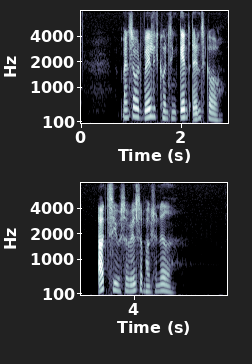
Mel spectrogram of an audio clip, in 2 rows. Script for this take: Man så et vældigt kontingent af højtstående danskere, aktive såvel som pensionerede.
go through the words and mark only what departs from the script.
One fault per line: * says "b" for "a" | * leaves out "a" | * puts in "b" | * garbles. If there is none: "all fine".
* leaves out "af højtstående"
